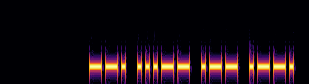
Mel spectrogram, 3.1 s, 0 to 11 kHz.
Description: Morse code, heard as a keyed tone, about 30 wpm, 700 Hz. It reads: G3WP
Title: DXCC-100 Call Signs - 4 Characters - 30wpm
